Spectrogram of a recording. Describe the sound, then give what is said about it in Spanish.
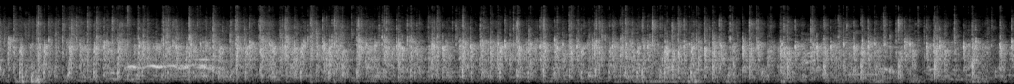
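Audience applause at the end of a presentation on feminist struggles: loud, dense, continuous clapping that holds steady for the full stretch. “le damos un gran aplauso a Danitza”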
